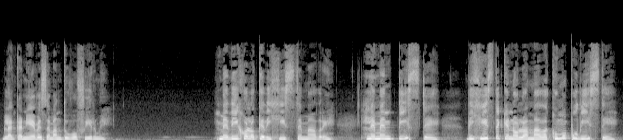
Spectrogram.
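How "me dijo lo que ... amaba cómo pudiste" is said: higher, louder, slow and breaking; hurt daughter lashing out; anguished accusation. A narrator's reading.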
